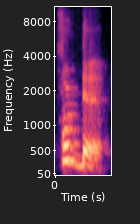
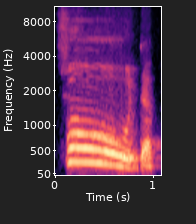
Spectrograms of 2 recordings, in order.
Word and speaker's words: food: speaking about word food we is pronouncing as food I didn't take food I didn't take food wrong way this is the wrong way the right one is food food d d for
